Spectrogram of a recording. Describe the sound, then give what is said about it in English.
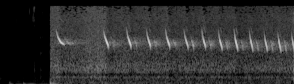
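A rapid train of bat echolocation calls from a bat detector that slows the sound down tenfold, a dozen or so sharp descending chirps repeating at a quickening, steady rhythm, clear and fairly loud with no talking. “so those, those kinds of sounds are actual back calls that have been slowed down 10 times.”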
